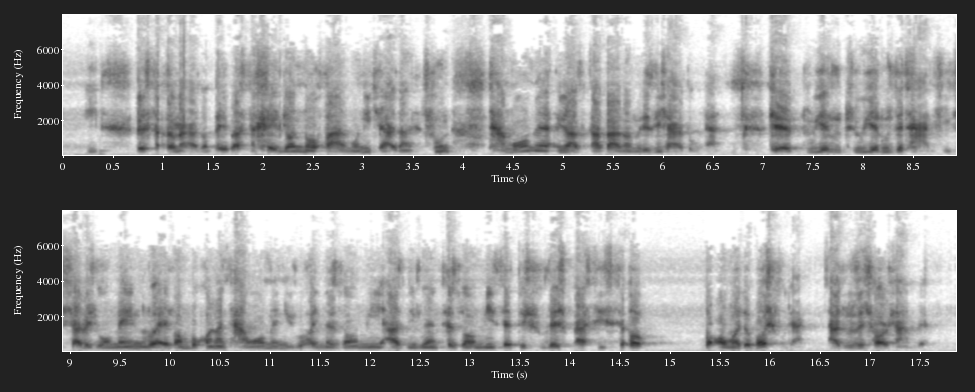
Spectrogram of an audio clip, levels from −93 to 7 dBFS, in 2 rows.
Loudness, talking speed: -22 LUFS, 140 wpm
